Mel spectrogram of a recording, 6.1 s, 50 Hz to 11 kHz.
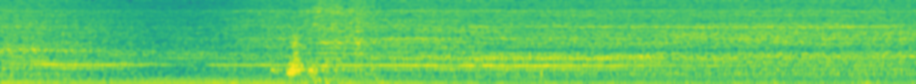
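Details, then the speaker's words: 2022+ Honda Civic 2.0 LX after removing the crank pulley and bolt and clearing a stuck piece. Smooth, even idle with a steady low hum and one brief tap; the noise is gone and it runs normally. "We're gonna start the engine and take a look again and listen if that sound is back. So seems like it's okay. Seems like it's okay."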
